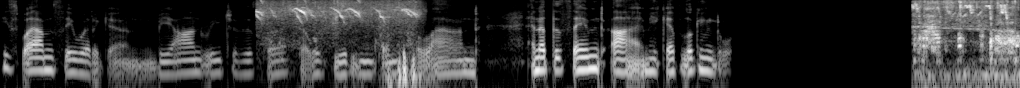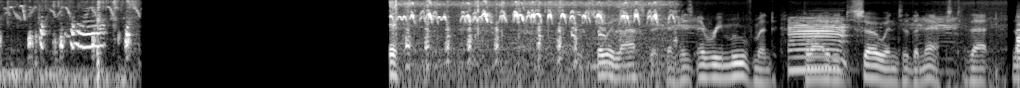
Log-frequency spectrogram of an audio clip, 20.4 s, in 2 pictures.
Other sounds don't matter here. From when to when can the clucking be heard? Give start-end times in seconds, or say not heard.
2.5-4.2, 9.1-11.6, 14.1-17.0.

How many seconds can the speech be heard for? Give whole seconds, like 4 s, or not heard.
12 s.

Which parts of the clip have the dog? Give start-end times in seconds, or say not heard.
not heard.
